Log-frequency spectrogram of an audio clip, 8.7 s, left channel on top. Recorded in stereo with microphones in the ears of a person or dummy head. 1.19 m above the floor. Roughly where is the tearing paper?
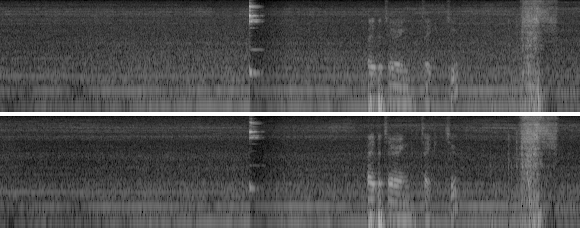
Right.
